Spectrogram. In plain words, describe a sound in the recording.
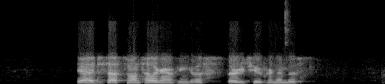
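A man speaks loudly and clearly over an online call.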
